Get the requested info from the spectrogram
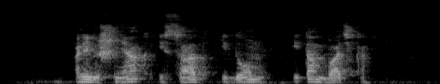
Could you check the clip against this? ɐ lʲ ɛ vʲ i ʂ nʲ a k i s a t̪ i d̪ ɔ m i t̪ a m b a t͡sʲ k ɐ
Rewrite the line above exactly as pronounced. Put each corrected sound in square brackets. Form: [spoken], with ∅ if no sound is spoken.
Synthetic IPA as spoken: ɐ lʲ ɛ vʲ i ʂ nʲ a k i s a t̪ i d̪ ɔ m i t̪ a m b a t͡sʲ k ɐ

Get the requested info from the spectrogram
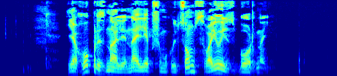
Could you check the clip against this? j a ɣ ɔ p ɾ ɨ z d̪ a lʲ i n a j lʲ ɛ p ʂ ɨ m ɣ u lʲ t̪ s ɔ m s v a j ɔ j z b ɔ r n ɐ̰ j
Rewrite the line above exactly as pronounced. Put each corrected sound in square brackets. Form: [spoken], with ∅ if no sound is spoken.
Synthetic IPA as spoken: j a ɣ ɔ p ɾ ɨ z [n̪] a lʲ i n a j lʲ ɛ p ʂ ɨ m ɣ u lʲ t̪ s ɔ m s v a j ɔ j z b ɔ r n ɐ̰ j

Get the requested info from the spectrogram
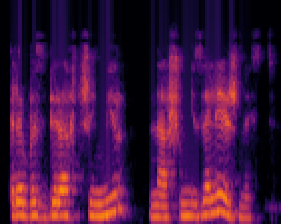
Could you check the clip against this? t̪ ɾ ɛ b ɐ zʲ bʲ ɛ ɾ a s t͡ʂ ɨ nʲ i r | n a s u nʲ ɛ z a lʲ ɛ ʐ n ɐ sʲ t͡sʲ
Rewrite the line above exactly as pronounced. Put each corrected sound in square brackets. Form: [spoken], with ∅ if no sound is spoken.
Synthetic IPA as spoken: t̪ ɾ ɛ b ɐ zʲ bʲ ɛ ɾ a [x] t͡ʂ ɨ [mʲ] i r | n a [ʂ] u nʲ ɛ z a lʲ ɛ ʐ n ɐ sʲ t͡sʲ

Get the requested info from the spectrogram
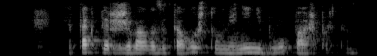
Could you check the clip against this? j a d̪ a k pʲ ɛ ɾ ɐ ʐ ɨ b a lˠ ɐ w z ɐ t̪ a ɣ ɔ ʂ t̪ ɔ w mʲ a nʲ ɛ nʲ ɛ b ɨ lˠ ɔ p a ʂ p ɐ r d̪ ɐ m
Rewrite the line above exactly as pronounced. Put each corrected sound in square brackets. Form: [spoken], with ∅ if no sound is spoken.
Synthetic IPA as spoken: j a [t̪] a k pʲ ɛ ɾ ɐ ʐ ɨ [v] a lˠ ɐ [∅] z ɐ t̪ a ɣ ɔ ʂ t̪ ɔ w mʲ a nʲ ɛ nʲ ɛ b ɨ lˠ ɔ p a ʂ p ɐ r [t̪] ɐ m

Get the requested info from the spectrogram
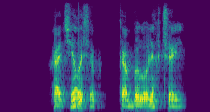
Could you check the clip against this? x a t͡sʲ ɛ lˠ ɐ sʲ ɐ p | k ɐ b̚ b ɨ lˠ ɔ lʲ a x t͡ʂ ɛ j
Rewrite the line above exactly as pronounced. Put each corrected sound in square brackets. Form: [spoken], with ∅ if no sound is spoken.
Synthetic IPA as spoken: x a t͡sʲ ɛ lˠ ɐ sʲ ɐ p | k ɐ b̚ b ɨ lˠ ɔ lʲ a x t͡ʂ ɛ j

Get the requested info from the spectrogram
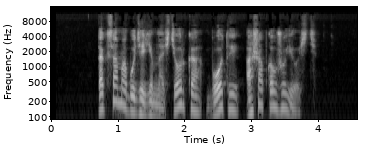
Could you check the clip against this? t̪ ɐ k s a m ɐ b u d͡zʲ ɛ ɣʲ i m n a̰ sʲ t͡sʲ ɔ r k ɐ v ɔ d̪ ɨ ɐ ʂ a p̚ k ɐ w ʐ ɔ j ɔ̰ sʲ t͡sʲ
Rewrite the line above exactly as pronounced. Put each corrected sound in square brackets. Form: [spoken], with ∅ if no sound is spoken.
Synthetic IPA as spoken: t̪ [a] k s a m ɐ b u d͡zʲ ɛ ɣʲ i m n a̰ sʲ t͡sʲ ɔ r k ɐ [b] ɔ [t̪] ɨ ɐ ʂ a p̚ k ɐ w ʐ ɔ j ɔ̰ sʲ t͡sʲ

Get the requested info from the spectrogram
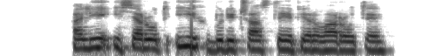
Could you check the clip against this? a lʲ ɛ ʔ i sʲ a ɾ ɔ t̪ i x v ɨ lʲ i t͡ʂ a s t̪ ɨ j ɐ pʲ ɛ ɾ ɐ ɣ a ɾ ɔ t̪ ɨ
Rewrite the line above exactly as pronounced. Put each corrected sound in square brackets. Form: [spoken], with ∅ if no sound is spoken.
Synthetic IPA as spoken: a lʲ ɛ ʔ i sʲ a ɾ ɔ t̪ i x [b] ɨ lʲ i t͡ʂ a s t̪ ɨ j ɐ pʲ ɛ ɾ ɐ [v] a ɾ ɔ t̪ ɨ

